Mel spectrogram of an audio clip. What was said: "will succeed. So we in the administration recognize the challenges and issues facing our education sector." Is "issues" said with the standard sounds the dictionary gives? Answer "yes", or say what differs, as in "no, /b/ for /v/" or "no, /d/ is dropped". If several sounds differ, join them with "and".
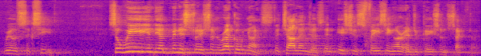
no, /s/ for /z/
